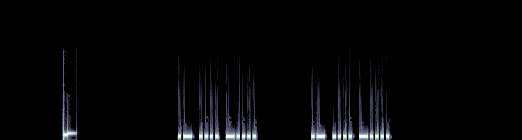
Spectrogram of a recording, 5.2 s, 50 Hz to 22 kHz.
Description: Morse code, heard as a keyed tone, about 47 wpm, 700 Hz. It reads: AH6 AH6
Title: USA Call Sign Prefixes - Repeated 2x - 45wpm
